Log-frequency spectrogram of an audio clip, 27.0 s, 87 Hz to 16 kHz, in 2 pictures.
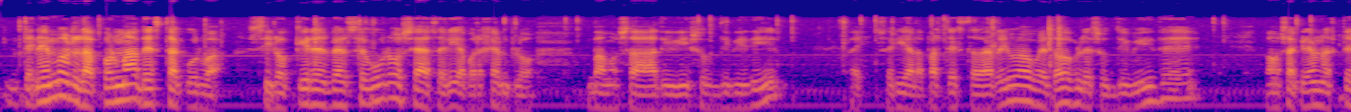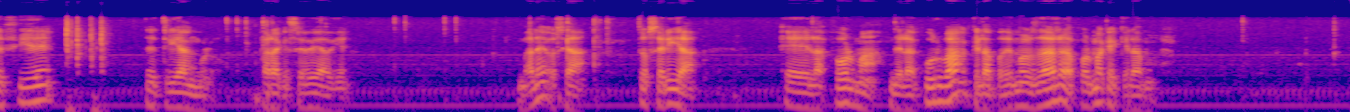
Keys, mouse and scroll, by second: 0.9 right click, 5.2-16.0 drag, 7.0 right click, 7.8 shift+right click, 8.7 right click, 9.0-10.6 shift+middle drag, 10.6 w, 13.0 right click, 14.2 g, 16.0-17.6 middle drag, 17.6-27.0 drag.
